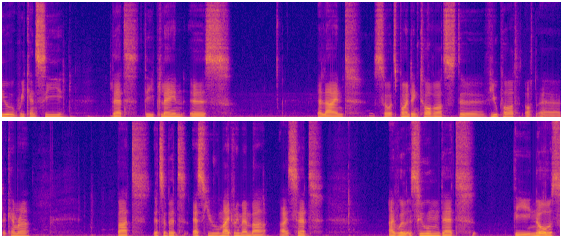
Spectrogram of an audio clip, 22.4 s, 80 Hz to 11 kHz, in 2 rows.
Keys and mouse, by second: 1.3 g, 13.0 KP_3.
